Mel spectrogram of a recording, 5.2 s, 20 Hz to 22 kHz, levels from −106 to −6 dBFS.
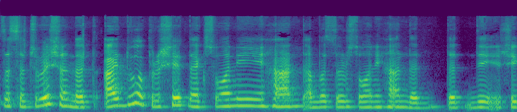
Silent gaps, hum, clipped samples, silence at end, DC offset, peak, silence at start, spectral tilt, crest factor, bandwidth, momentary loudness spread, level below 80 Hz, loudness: none; none; under 0.1%; 0 s; under 0.1%; -8 dBFS; 0 s; -4.5 dB/octave; 18 dB; 12.5 kHz; 7 LU; -72 dBFS; -25 LUFS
